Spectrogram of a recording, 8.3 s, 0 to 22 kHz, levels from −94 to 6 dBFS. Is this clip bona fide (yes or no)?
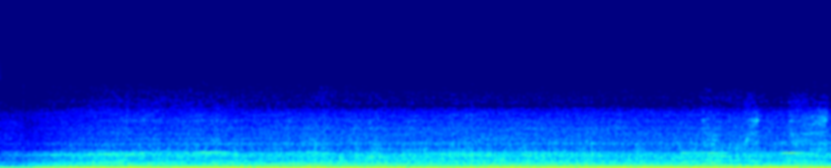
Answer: no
